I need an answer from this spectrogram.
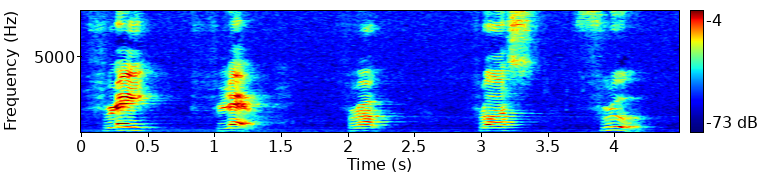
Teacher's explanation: The next, that is a voiceless labiodental fricative sound F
